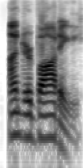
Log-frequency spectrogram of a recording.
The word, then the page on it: underbody: American English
